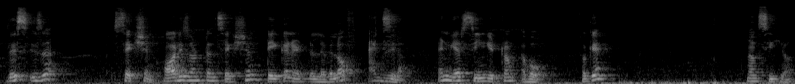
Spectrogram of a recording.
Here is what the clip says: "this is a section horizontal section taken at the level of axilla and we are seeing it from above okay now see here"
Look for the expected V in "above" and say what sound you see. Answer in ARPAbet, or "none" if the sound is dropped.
none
